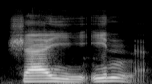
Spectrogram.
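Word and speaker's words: شَيْءٍ: Kita baca syai'in. Berhati-hati mengucapkan huruf lin yang terjadi pada huruf ya sukun. Hati-hati, jangan sampai condong ke huruf e.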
